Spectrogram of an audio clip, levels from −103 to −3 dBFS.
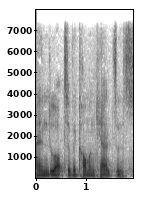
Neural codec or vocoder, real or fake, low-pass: codec, 24 kHz, 0.9 kbps, WavTokenizer, medium speech release version 2; fake; 7.2 kHz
